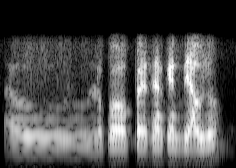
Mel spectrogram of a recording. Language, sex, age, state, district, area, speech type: Odia, male, 30-45, Odisha, Sambalpur, rural, conversation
